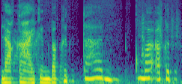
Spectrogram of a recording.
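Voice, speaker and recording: A woman's voice: mid-range voice, big pitch swings, unhurried, slightly rough. A woman playing a plaintive, questioning elderly grandmother in an Ilocano-accented audio drama. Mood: plaintive, doubtful. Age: older. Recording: voice slightly distant from microphone.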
